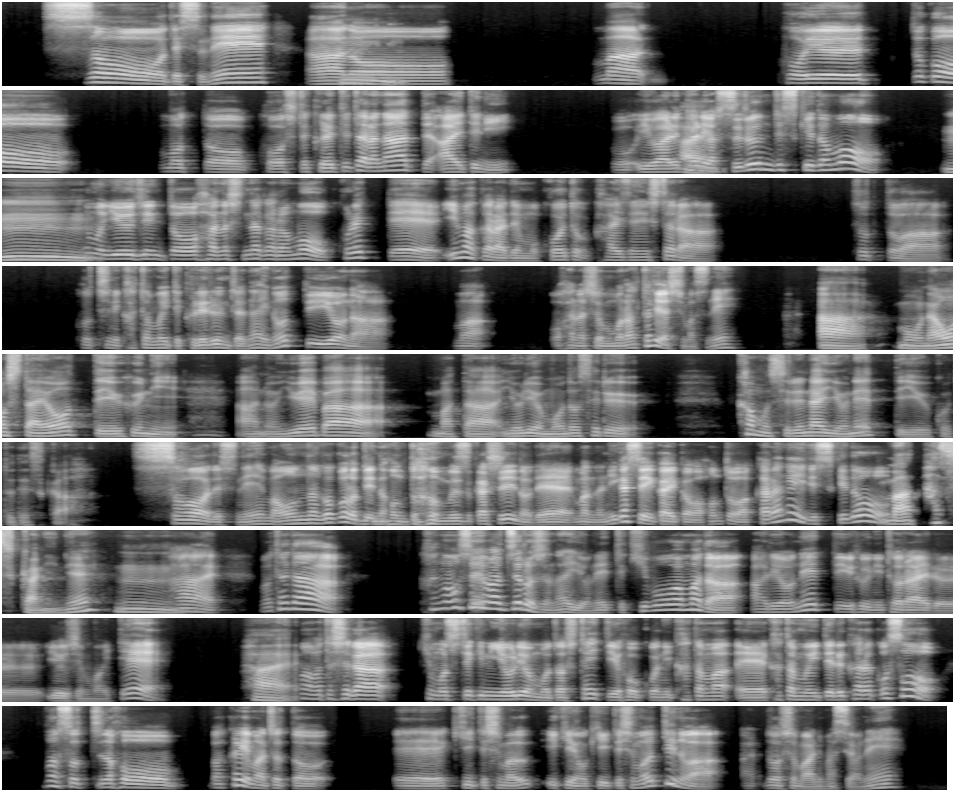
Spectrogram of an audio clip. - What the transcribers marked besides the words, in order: laughing while speaking: "ほんと"
- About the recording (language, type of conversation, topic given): Japanese, advice, SNSで元パートナーの投稿を見てしまい、つらさが消えないのはなぜですか？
